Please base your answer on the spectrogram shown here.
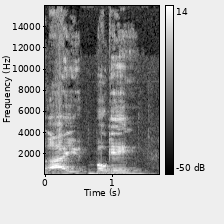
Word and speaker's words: ibogaine: In 2024 study from Stanford University, 30 special operation veterans with traumatic brain injuries underwent, it's called ibogaine treatment. Ibogaine. Remember the name. Is that pronounced relatively properly, would you say?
